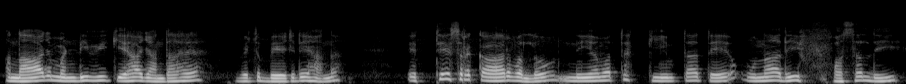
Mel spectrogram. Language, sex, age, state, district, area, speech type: Punjabi, male, 18-30, Punjab, Hoshiarpur, rural, spontaneous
